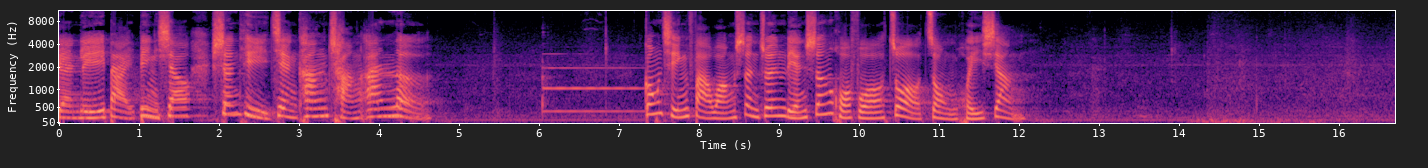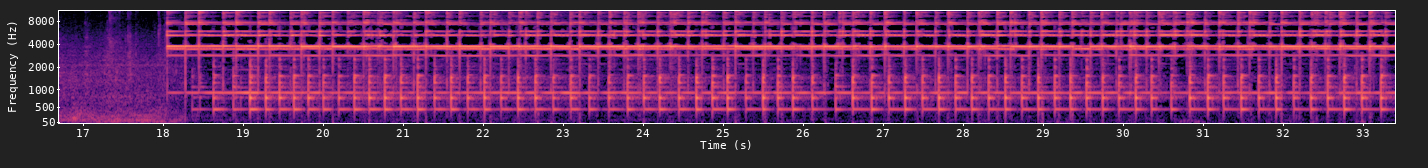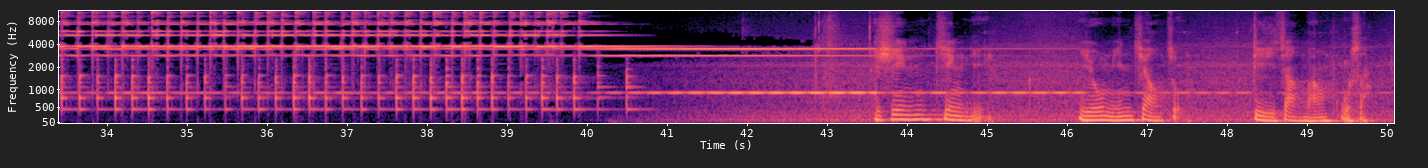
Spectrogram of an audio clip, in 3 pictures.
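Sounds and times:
hand bell ringing rapidly: 6.0s - 7.6s, 18.0s - 48.3s
man chanting: 43.6s - 45.2s, 46.2s - 47.7s, 48.3s - 50.0s.

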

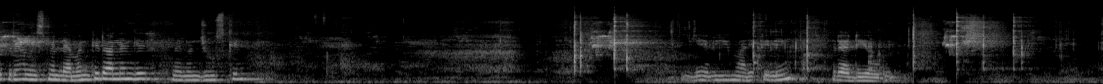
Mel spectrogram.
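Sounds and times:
spoon stirring creamy filling: 5.3s - 11.0s.

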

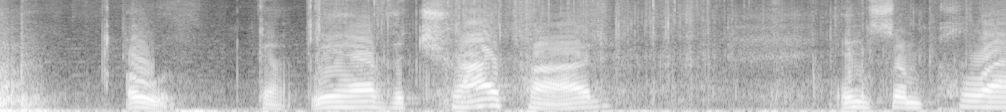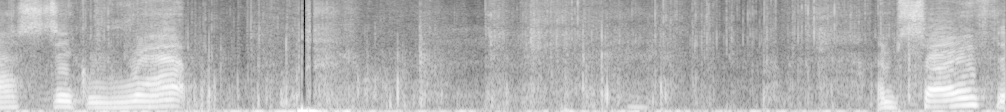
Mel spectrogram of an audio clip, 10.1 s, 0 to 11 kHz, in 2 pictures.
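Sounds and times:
plastic wrap crinkling: 1.3s - 10.0s.

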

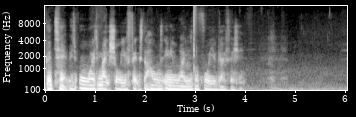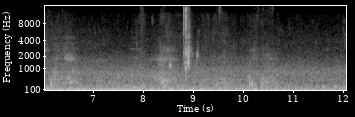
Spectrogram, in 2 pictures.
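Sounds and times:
rake swishing through water: 8.3s - 9.5s.

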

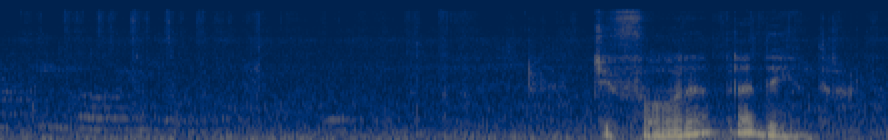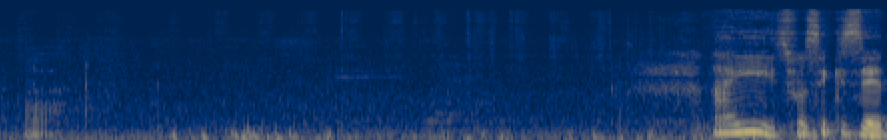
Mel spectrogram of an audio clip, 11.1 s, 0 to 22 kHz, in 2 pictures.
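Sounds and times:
faint rustle: 0.0s - 11.0s
paintbrush dabbing: 0.0s - 11.0s.

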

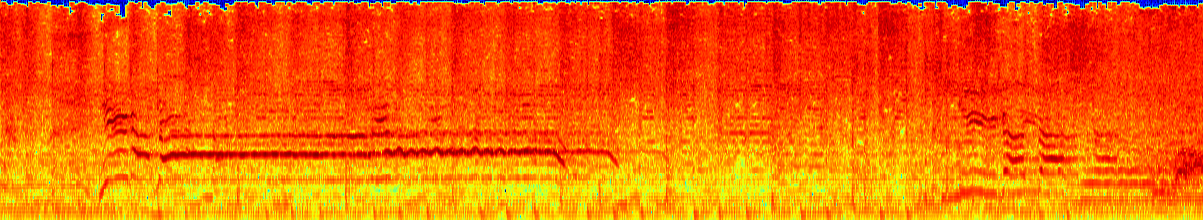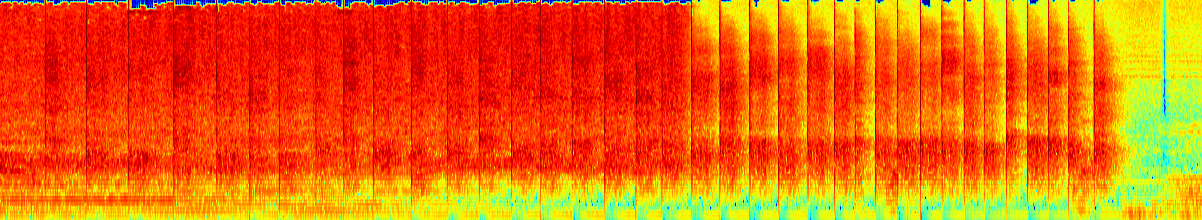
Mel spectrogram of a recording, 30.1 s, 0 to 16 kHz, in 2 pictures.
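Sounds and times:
pop song: 0.1s - 7.9s, 11.6s - 19.5s.

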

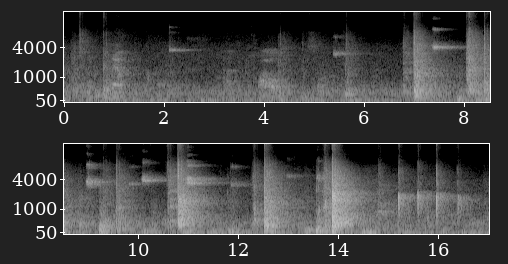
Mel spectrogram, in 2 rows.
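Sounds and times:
squash ball hitting rackets and walls: 6.8s - 14.6s
shoes squeaking on wooden floor: 7.2s - 8.1s, 8.8s - 14.0s.

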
